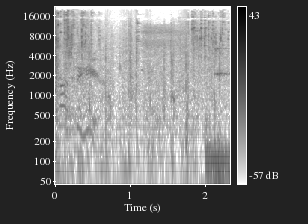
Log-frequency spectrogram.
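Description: Horse hooves clip-clop in the open-world western game Red Dead Redemption 2, a few scattered hoofbeats under a man's speech and faint background ambience, with a louder low thump near the end.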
